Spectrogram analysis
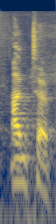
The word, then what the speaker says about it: Antwerp: Pronúncelo bien. Antwerp.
